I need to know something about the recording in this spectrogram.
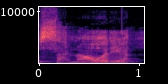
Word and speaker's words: zanahoria: Então, dança, sapato, zanahoria, sempre dessa forma, com som de S.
